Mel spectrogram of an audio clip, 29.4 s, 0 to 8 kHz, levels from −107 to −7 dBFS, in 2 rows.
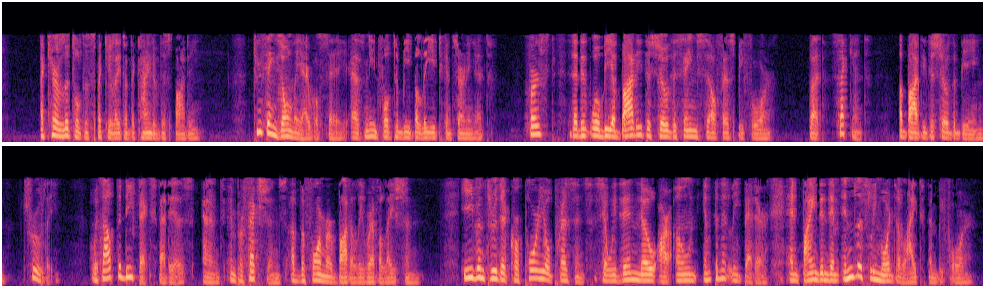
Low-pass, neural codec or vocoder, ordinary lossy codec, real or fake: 7.2 kHz; none; AAC, 16 kbps; real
